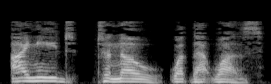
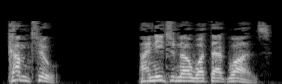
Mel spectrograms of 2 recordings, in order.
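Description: First: Slow, halting demand, a touch strange; strange, dazed voice. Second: Loud, higher, urgent demand; snapped command. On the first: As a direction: say it slowly, as if your own voice feels unfamiliar. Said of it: "her voice felt strange". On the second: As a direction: snap him out of it, louder and pitched up. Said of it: "she snapped, and it sounded more like her own voice again". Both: A narrator's reading.

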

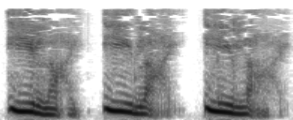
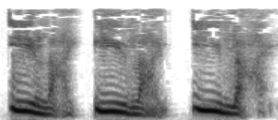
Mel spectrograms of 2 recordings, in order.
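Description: First: Higher, louder call for Eli; insistent repeated call, raised voice; calling kit call. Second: High, loud cry for Eli; mild scream, raised and insistent; screamed kit call. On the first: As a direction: call out the name like a cat calling. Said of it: "whistled kit call". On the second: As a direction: cry the name out urgently. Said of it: "screamed kit call". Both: A narrator's reading.

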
